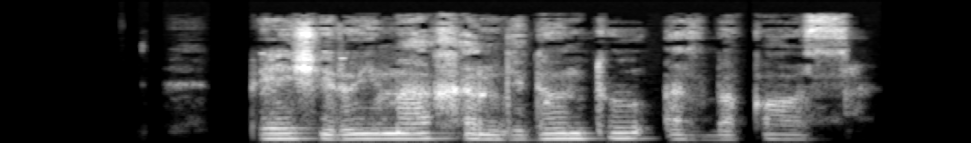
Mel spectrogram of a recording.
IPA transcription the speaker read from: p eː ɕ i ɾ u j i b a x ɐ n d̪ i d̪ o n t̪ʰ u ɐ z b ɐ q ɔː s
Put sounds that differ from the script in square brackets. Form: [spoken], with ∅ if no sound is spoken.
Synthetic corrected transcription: p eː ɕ i ɾ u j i [m] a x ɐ n d̪ i d̪ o n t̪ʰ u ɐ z b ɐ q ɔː s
